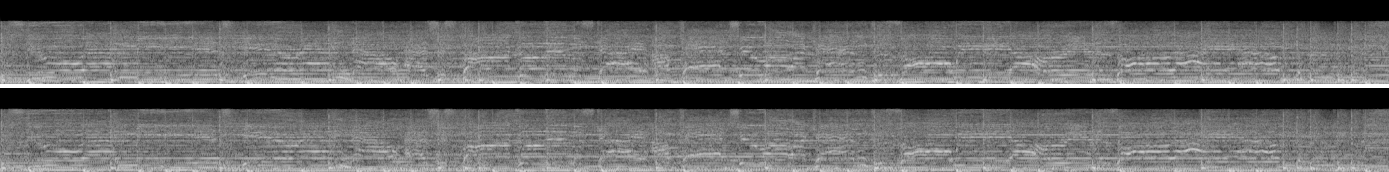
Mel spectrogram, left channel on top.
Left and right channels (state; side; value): normal; both; correlation 0.65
